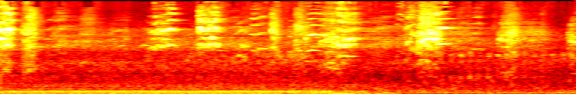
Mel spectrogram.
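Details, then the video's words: Parrots fighting in Australia, outdoors, giving harsh, grating squawks in irregular bursts, with a steady low hum through the first half. "Parrots fighting in Australia."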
